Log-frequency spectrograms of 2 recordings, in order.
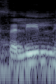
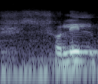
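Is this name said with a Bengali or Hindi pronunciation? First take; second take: Hindi; Bengali. First: It starts with 's' and an 'a' vowel. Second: It starts with 'sh' and an 'o' vowel. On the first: This is how non-Bengali Hindi speakers say it. "उस तरीके से pronounce करोगे" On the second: This is how Bengalis say it to sound sweeter. "हम लोग उसको शोलील बोलेंगे"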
